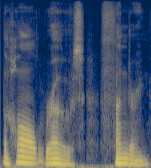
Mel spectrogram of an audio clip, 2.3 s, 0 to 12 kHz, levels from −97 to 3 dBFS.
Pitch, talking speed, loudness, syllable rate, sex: 95 Hz, 105 wpm, -18 LUFS, 3.2 syllables/s, male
